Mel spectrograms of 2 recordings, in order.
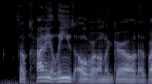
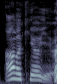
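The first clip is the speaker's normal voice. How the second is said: high, loud threat breaking into laughter; playful high-pitched laughing threat; joking threat; 9 semitones higher, 8 dB louder than usual. Pretend. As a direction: crack up while making a mock threat.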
